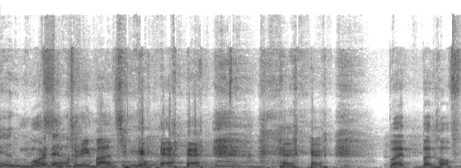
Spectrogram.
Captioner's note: laughter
